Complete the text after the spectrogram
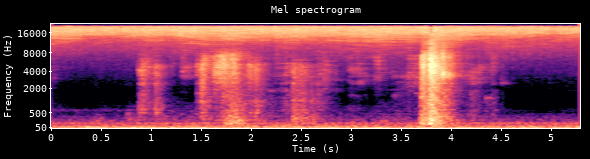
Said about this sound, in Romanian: Ah, stai! Deschide ușa de la terasă. Vreau să cobor puțin în grădină.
